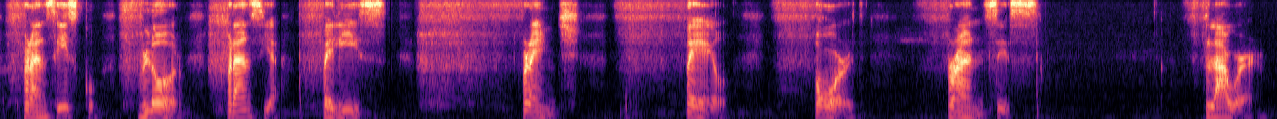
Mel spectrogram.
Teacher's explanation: el aire va a pasar con facilidad por el tracto bucal, pero al estrellarse con los labios y los dientes, va a generar una fricción que va a crear el sonido. Sin vibración para la F y con vibración para la V.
